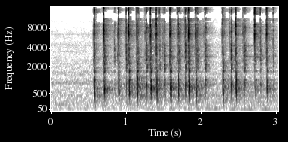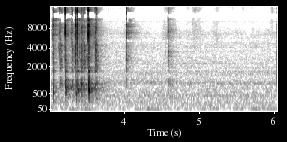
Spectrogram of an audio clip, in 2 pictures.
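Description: Typing on an 8BitDo Retro Mechanical Keyboard with clicky Kailh Box White switches: a quick run of sharp key clicks for about three seconds, with a short break partway through, then two single key presses.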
